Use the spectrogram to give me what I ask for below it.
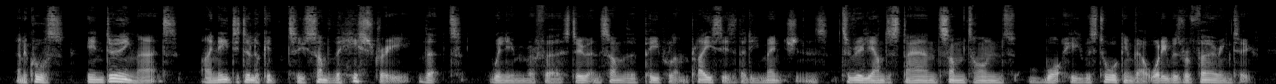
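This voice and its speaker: In a very clean recording with a silent background, a man with a very deep, low pitch talks fairly quickly with fairly even intonation. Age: 50s. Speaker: podcast host. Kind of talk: storytelling narration. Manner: halting.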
